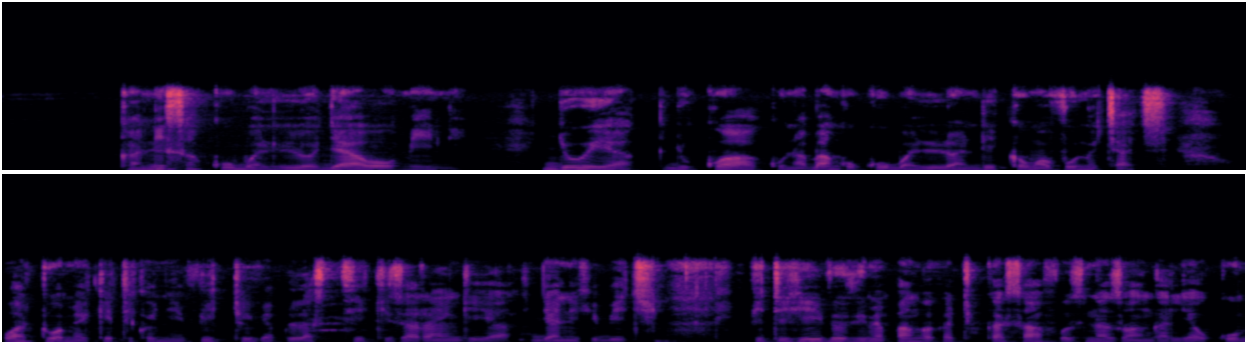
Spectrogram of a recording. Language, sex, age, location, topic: Swahili, male, 18-24, Mombasa, government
